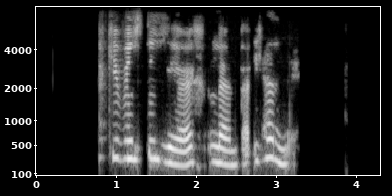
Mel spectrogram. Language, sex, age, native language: Icelandic, female, 20-29, Latvian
